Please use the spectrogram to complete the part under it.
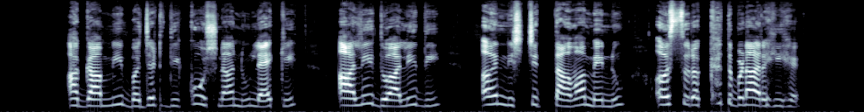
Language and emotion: Punjabi, fearful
